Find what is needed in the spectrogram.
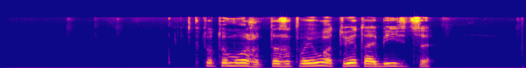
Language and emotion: Russian, neutral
